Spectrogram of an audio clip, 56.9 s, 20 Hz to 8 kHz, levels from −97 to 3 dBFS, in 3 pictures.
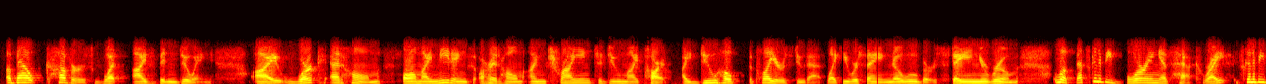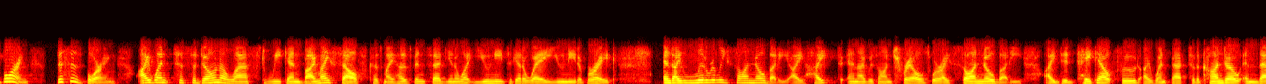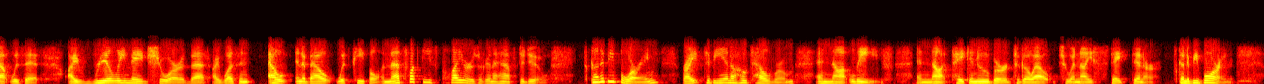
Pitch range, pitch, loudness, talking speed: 135-180 Hz, 150 Hz, -27 LUFS, 175 wpm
